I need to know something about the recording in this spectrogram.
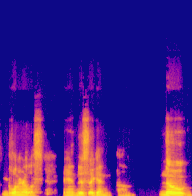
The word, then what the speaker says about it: glomerulus: It's pronounced glomerulus.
